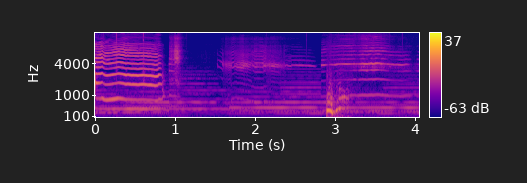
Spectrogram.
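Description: Anime soundtrack: a high, wavering cartoon wail of panic, then held music chords.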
